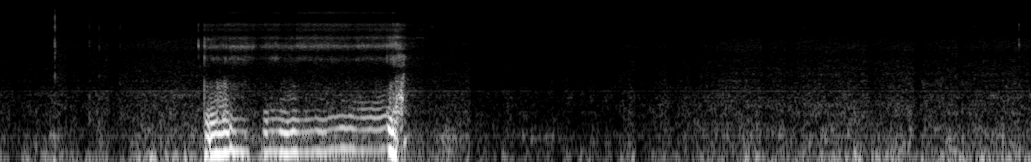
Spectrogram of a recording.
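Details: Snoring in a sleeping pet: one drawn-out, low, rattling snore lasting about two seconds against quiet room noise.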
